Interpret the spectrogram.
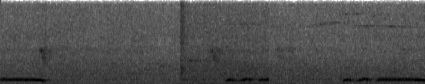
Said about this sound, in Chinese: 小鸽子说话，咕咕，咕咕。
